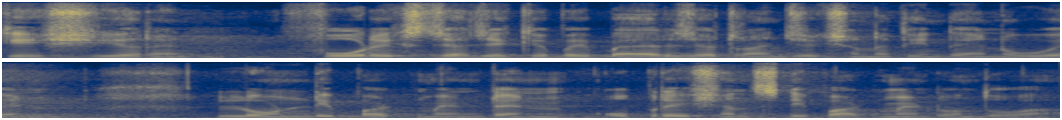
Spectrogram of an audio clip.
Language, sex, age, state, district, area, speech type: Sindhi, male, 18-30, Gujarat, Junagadh, urban, spontaneous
